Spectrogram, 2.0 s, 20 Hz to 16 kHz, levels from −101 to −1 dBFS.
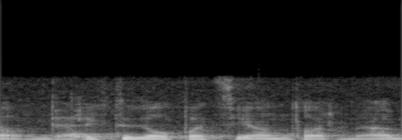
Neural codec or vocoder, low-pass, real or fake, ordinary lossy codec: codec, 16 kHz, 16 kbps, FreqCodec, smaller model; 7.2 kHz; fake; AAC, 96 kbps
